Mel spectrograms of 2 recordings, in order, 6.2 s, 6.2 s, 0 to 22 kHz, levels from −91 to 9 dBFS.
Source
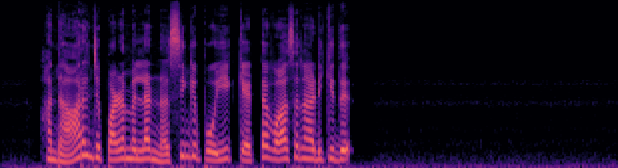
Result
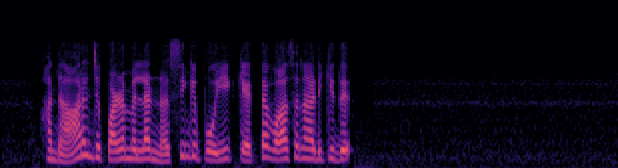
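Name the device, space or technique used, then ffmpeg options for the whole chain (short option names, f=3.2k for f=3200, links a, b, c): telephone: -af "highpass=300,lowpass=3.4k,volume=-7dB" -ar 16000 -c:a pcm_alaw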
